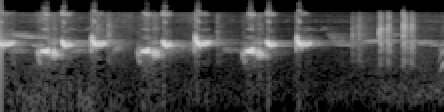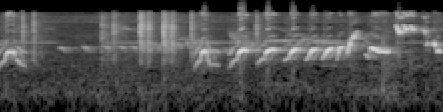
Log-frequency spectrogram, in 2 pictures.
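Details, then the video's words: White-rumped shama morning lure song with mimicry fill, meant to make a kept bird sing. Looping two-note whistled phrases repeat about once a second, then scattered clicks and a run of falling slurred notes. "PANCINGAN pagi hari EFEKTIF bikin Gacor dengan suara murai batu isian"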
